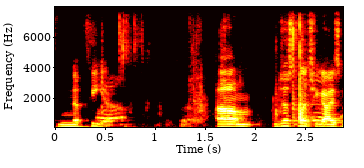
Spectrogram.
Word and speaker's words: Nephia: He's been pronouncing it this whole time, Nephia. I can't find it. It's Nephia.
